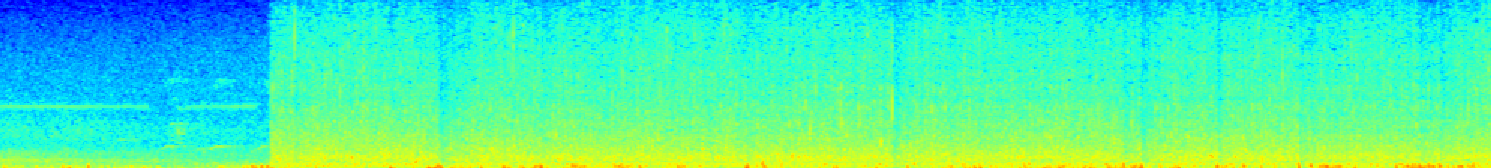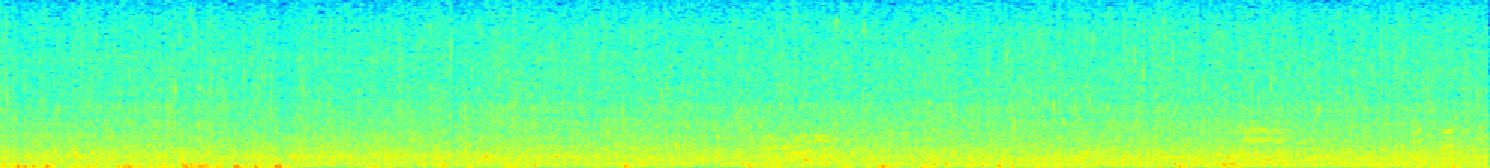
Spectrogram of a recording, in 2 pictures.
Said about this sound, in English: Okay, it's pretty windy down here, so I doubt anybody can really hear what you guys will be saying, or were saying, or whatever.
